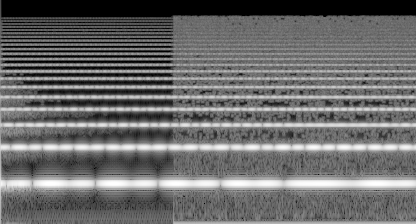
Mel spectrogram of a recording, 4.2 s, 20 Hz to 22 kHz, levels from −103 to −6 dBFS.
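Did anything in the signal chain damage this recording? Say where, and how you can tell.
Yes. From about 1.73 s to the end, the audio turns grainy, and the grit tracks the signal. Quiet passages get rough and the softest parts sputter or drop out. That's low bit depth without dither, most likely from a sample-format conversion step that truncated the samples. The error sits roughly 30 dB under the signal, which fits truncation to about 6 bits with no dither to decorrelate it.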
